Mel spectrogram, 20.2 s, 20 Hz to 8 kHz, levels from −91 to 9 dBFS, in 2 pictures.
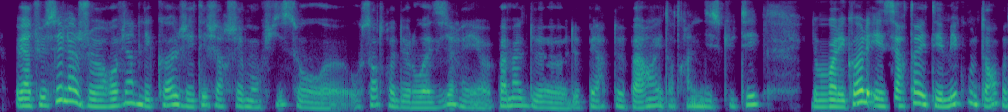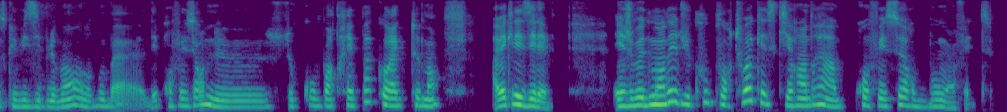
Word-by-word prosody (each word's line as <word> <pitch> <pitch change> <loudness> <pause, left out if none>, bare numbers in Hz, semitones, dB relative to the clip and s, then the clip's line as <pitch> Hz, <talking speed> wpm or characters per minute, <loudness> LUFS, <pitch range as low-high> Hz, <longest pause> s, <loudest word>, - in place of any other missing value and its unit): Bien, 195 +1 +5
tu 210 +3 -1
sais, 325 - +2
là 325 -3 +5
je 210 -8 0
reviens 185 +9 0
de 245 - +3
l'école, 205 +4 +1
j'ai 185 - -3
été 175 +6 -3
chercher 190 -2 -5
mon 165 -2 -5
fils 215 +8 -8
au, 145 -4 -6
heu, - - -8
au 170 - -13
centre 210 -2 -5
de 165 -2 -6
loisirs 150 +10 -2
et 160 - -6
heu, - - -8
pas 190 +1 -2
mal 200 +1 -2
de 150 -7 -5
de - - -8
pères, 170 +4 -6
de 180 -3 -4
parents 160 +2 -2
étaient 195 -1 -5
en 185 - -8
train 195 +1 -8
de 185 - -2
discuter 180 +6 -2 0.5
devant 170 0 +3
l'école, 260 - +8
et 190 -5 +2
certains 195 +6 0
étaient 210 -7 +3
mécontents 245 - 0
parce 195 -7 -7
que - - -8
visiblement, 170 +2 -3
bon, 180 0 -6
bah, 335 - -6 0.2
des - - -8
professeurs 195 +3 -4
ne 160 -5 -1 0.2
se - - -9
comporteraient 190 +1 -4
pas 300 +11 -5
correctement 195 -4 0 0.5
avec 195 +3 +5
les 220 -5 +7
élèves, 170 -6 +2 0.6
et 185 +1 +4
je 190 - +2
me 210 +1 +6
demandais 235 +7 +7
du 240 -4 +1
coup, 285 +6 -8
pour 225 -7 -1
toi, 310 +8 +5
qu'est-ce 270 -7 -2
qui 205 - -1
rendrait 195 +3 0
un 175 -5 0
professeur 200 0 -2
bon, 175 0 -5
en 140 - -8
fait? 140 - -17
190 Hz, 210 wpm, -24 LUFS, 175-215 Hz, 0.6 s, l'école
